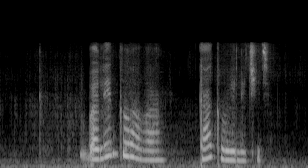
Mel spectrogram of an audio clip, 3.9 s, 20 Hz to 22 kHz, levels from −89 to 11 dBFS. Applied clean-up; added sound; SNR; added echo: neural separator model SepFormer DNS4.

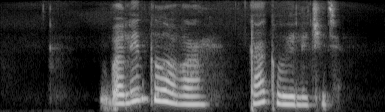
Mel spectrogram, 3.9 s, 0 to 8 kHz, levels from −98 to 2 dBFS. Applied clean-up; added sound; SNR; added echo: neural mask model Resemble Enhance denoiser.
